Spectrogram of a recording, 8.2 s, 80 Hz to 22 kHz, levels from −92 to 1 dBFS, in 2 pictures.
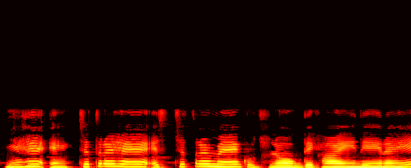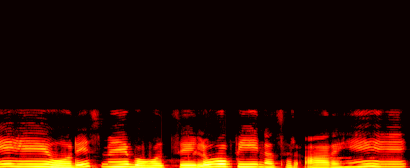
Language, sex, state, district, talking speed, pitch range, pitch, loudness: Hindi, female, Madhya Pradesh, Bhopal, 170 wpm, 250-320 Hz, 285 Hz, -18 LUFS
